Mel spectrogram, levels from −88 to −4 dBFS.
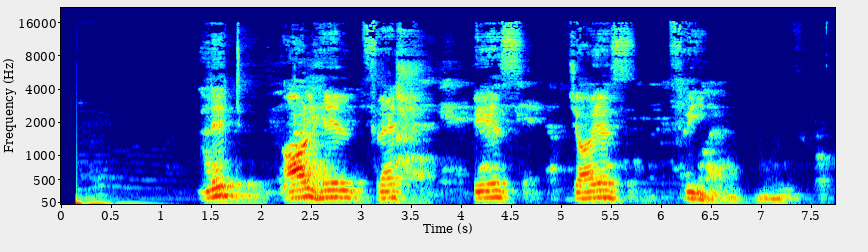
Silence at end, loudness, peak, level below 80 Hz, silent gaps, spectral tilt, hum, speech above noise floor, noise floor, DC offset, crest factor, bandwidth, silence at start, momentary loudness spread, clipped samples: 0.1 s; -21 LUFS; -2 dBFS; -46 dBFS; none; -5.5 dB/octave; none; 42 dB; -62 dBFS; under 0.1%; 20 dB; 17 kHz; 0.15 s; 20 LU; under 0.1%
